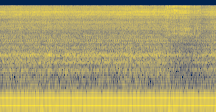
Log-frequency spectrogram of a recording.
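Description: Small bench sander with a narrow vertical belt running, giving a steady low hum. A fret's end is being rounded and deburred against the belt.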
